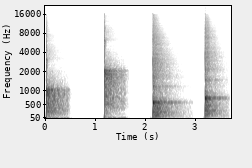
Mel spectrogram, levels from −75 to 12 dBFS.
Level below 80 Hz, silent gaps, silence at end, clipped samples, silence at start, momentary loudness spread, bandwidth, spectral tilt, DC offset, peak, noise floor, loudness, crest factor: -46 dBFS; 0.58-1.16 s, 1.72-2.08 s, 2.97-3.13 s; 0.15 s; under 0.1%; 0 s; 19 LU; 16.5 kHz; -4 dB/octave; under 0.1%; 0 dBFS; -39 dBFS; -18 LUFS; 20 dB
